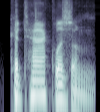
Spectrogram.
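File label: "cataclasm", American English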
